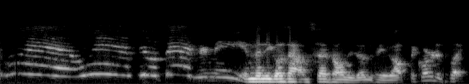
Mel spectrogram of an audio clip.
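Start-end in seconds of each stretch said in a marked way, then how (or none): 0.0-2.4 very high, slow mocking whine; whiny crybaby. Mocking a player who whines about calls, in a high crybaby whine. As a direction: wail it like a sulking toddler. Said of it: "someone out there like".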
